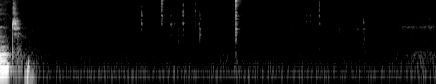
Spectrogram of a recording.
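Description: Faint, scattered small clicks of metal and plastic parts being handled: a worm gear with its spring being seated into the plastic housing of a car's power folding mirror mechanism. About half a dozen light ticks, the sharpest a little past halfway.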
